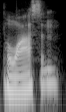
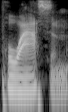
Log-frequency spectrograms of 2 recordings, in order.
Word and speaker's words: Powassan: take shelter in powassin I say it right that time pawassan not pawassen I've seen Watson before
